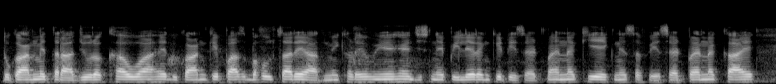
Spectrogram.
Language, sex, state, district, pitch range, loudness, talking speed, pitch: Hindi, male, Uttar Pradesh, Lalitpur, 110-120 Hz, -16 LUFS, 240 wpm, 115 Hz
